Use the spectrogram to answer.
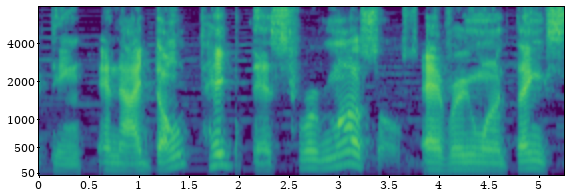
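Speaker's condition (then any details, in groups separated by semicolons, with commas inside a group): Ataxia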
